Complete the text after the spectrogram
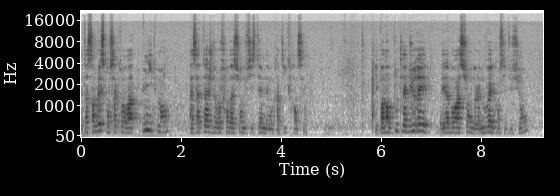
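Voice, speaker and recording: A man speaks at a fairly quick pace in a fairly high voice with ordinary pitch variation. Long, frequent pauses break up his speech, and noticeable background noise runs underneath. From France, Cantal (Aurillac). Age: 40s. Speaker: parliamentary candidate. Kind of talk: campaign presentation.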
